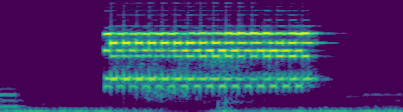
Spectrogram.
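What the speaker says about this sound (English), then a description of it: "Oh, we got a phone call." An incoming phone call rings as a single bright electronic trill lasting about a second, loud and close, with a low murmur of room noise before and after.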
